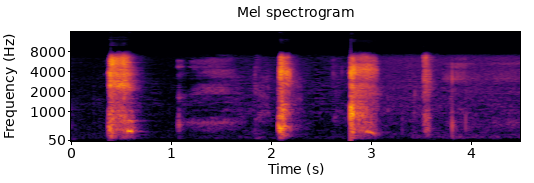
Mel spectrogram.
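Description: A young boy coughing three times into his hand, the last two coughs close together, followed by a fainter short one.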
